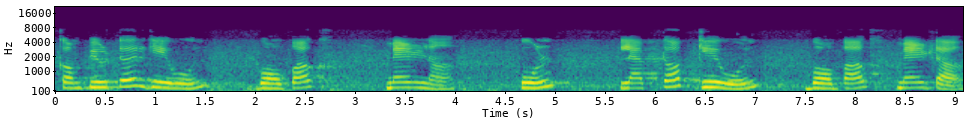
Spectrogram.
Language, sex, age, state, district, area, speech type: Goan Konkani, female, 18-30, Goa, Quepem, rural, spontaneous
